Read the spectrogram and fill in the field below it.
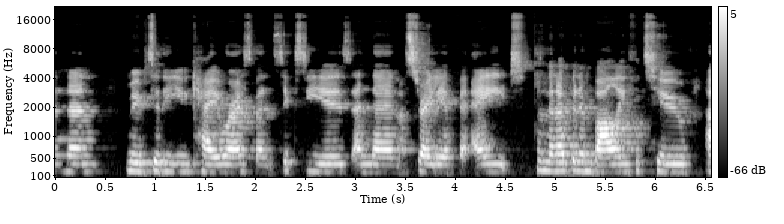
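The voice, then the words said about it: Australian accent. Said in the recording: “I definitely have an Australian accent though ... I thought you're Australian”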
